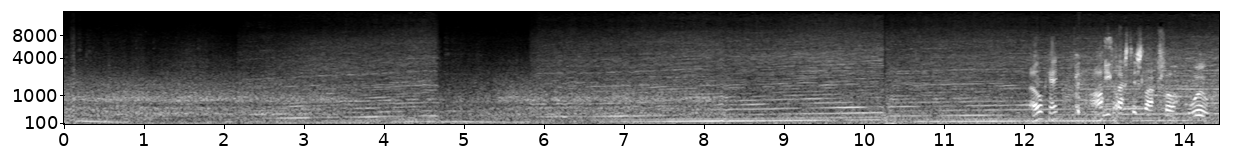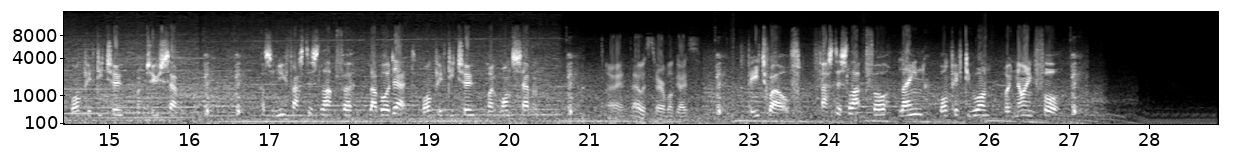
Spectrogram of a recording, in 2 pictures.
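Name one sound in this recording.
A racing car engine revs up and down as it shifts through gears.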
